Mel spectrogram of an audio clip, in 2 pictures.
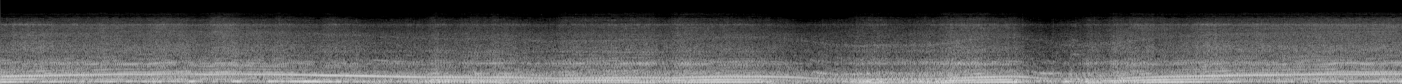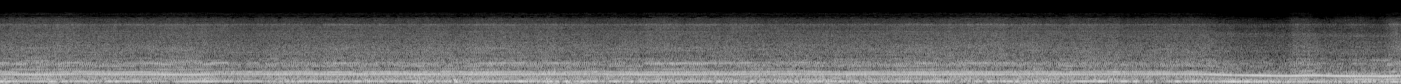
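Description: Detroit Diesel 3-53 three-cylinder two-stroke diesel in a Clark 664B skidder, running under load as the skidder travels, heard right beside its exhaust muffler. The engine speed rises and falls several times in the first dozen seconds, then holds steady, with a brief dip near the end.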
